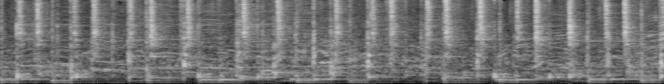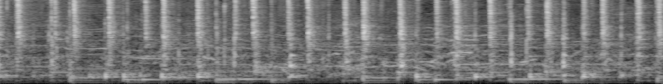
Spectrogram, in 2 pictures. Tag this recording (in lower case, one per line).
percussion
music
